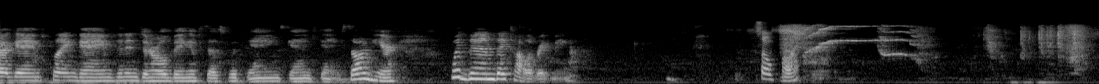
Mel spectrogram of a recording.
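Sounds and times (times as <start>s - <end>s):
speech: 0.0s - 5.9s, 7.6s - 8.4s
creaky door: 7.8s - 10.9s.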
